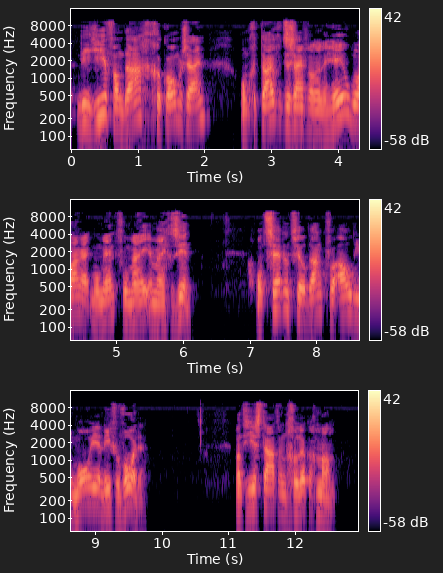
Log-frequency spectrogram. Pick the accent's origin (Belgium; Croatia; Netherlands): Netherlands; Allertsoog, Groningen; ik ben een man van het platteland. Ik ben geboren getogen op Allertsoog, een buurtschap op de grens van Groningen, Friesland en Drenthe. Ik ben opgegroeid op de boerderij in een warm gezin.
